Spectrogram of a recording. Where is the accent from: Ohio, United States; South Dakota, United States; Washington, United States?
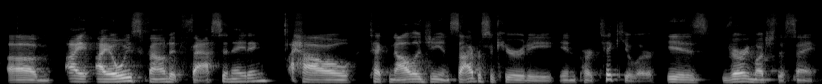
South Dakota, United States; Sioux Falls; I'm a kid from Sioux Falls, South Dakota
